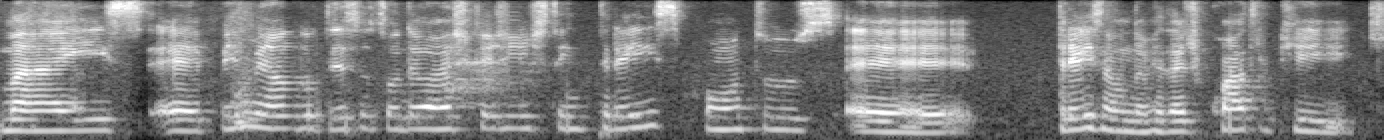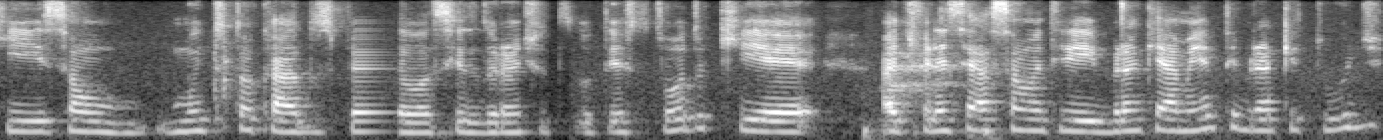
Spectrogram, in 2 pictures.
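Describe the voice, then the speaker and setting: A woman's somewhat breathy voice of medium pitch, at a fairly slow pace with fairly even intonation. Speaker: graduate student in study group. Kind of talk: academic discussion.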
